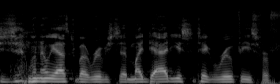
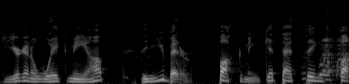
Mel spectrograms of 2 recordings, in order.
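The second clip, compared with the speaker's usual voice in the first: put-on yelling voice; 3 semitones higher than usual. Retelling a neighbor yelling at a man: imitating someone yelling. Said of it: "She's yelling at him".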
